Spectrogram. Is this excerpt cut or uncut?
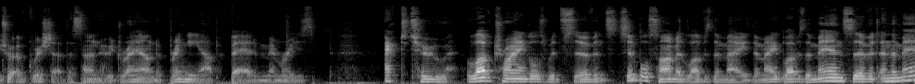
cut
